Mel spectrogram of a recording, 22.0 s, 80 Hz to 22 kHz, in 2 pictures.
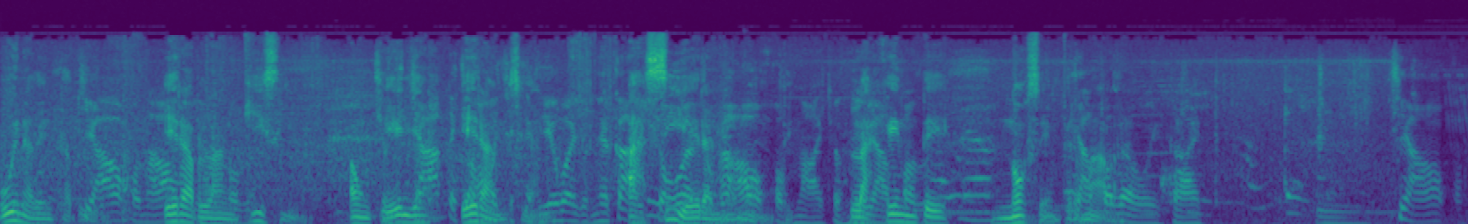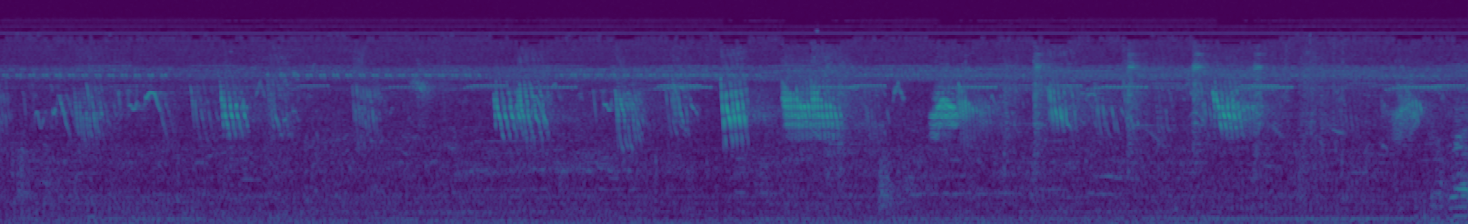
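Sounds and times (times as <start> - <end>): steady low hum: 0.0 - 22.0
bird chirps and trills: 7.8 - 22.0.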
